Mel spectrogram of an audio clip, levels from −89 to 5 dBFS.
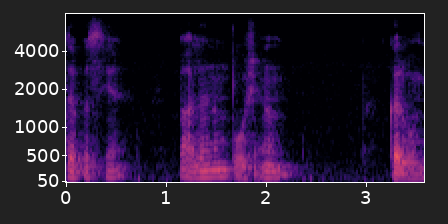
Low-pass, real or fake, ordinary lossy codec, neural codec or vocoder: none; real; none; none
